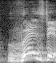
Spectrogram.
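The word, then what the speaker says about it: Wednesday: और यह ने समारोह वेडनेसडे वेडनेसडे तो बहुत ही बोलते हैं बुधवार को एडमिट से बोलते हैं जबकि वेडनेसडे नहीं होता इसमें डिप साइलेंट होता है अब यह बोला जाता है वंस ए वेनसडे और आपकी राखी कोई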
